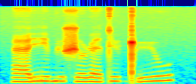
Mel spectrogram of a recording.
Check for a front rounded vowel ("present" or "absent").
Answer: present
